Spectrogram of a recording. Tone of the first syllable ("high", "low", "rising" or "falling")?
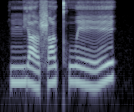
low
